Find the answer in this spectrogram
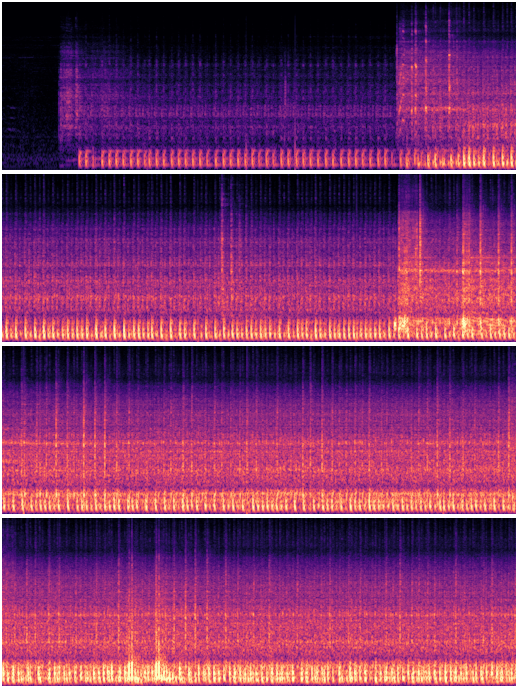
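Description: Several dirt bike engines are started one after another and run together. One engine catches about a second in, more and louder engines join around six seconds in, and by the end all are running at once with occasional louder blips.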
